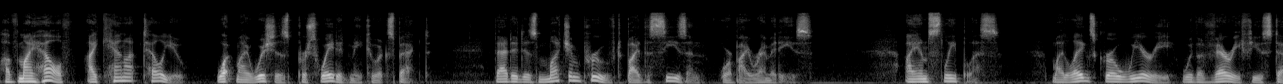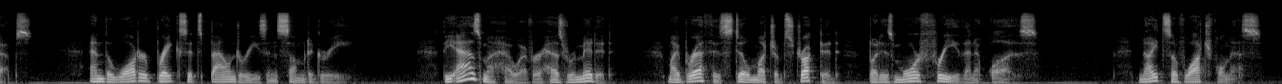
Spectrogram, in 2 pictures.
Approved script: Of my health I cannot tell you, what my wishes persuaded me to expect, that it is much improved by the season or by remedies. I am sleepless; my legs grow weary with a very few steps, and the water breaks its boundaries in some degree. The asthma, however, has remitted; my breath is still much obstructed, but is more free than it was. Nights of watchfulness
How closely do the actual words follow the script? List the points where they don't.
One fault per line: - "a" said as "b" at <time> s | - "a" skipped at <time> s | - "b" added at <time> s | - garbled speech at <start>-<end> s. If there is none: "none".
none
